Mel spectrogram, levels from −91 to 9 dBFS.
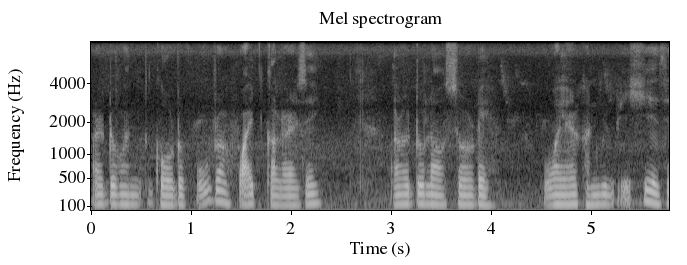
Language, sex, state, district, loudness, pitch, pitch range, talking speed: Nagamese, male, Nagaland, Dimapur, -23 LUFS, 120 Hz, 120-125 Hz, 195 wpm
